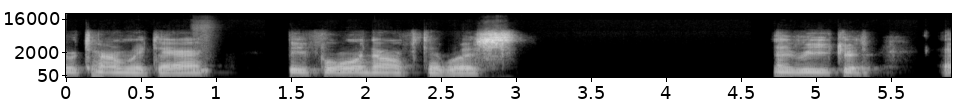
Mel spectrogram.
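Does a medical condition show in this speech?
Yes: cerebral palsy.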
